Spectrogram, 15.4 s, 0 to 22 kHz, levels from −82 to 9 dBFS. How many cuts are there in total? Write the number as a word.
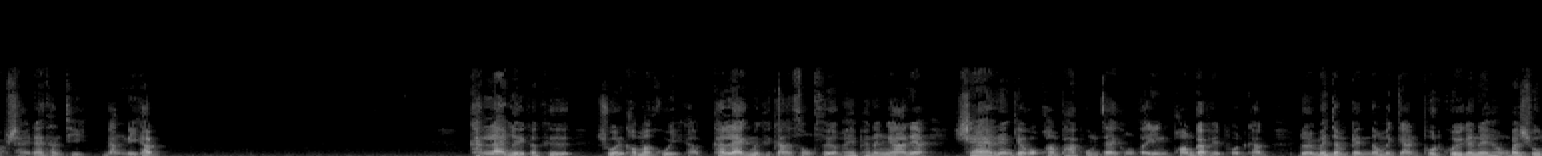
one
